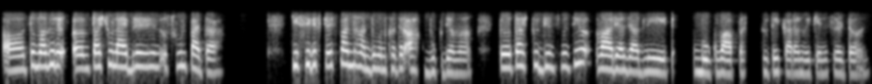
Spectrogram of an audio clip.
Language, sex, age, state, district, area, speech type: Kashmiri, female, 18-30, Jammu and Kashmir, Baramulla, rural, conversation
